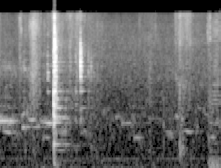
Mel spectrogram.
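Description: Birds chirping, with a sharp click about half a second in and a lighter click soon after.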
